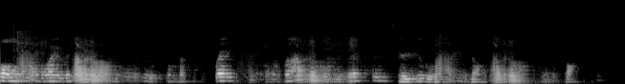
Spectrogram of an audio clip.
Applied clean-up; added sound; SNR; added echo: neural mask model DeepFilterNet 3.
